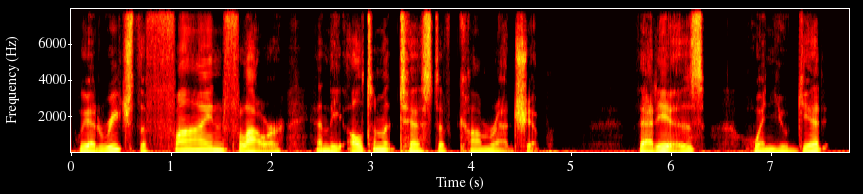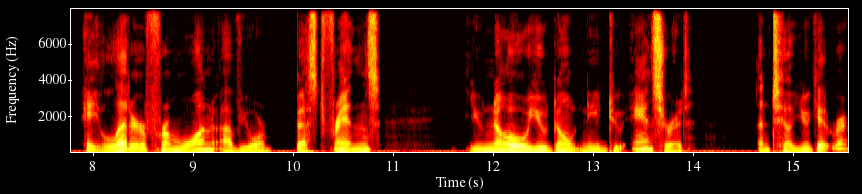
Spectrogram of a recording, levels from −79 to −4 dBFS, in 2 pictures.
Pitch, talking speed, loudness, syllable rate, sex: 140 Hz, 145 wpm, -20 LUFS, 4.4 syllables/s, male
